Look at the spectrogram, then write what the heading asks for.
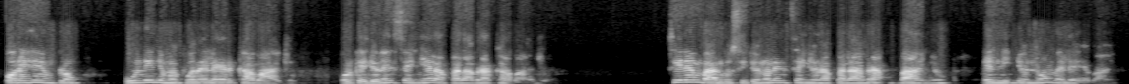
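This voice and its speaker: A woman's voice: mid-range voice, normal speed. Woman lecturing over tinny webinar audio. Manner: patient, explanatory, asks and answers her own questions. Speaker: literacy workshop presenter.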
